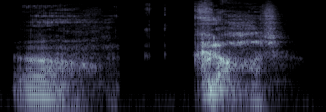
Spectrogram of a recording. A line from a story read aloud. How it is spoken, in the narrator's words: muttered Zaphod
